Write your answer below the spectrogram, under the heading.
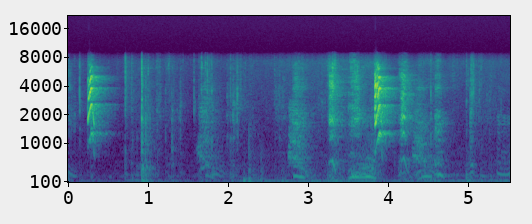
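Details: Indoor play among 7.5-week-old Shetland Sheepdog puppies, 2010: a shrill bark opens, followed by muffled scuffling, low growly grumbles and another high yap midway through.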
